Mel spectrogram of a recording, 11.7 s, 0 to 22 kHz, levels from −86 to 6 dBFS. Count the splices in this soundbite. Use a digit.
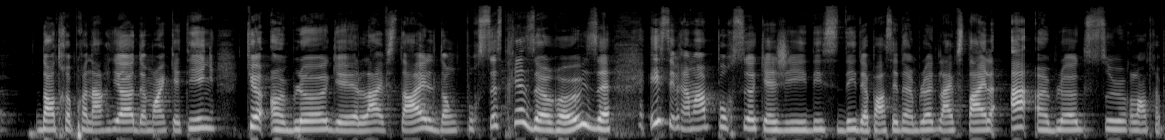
1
